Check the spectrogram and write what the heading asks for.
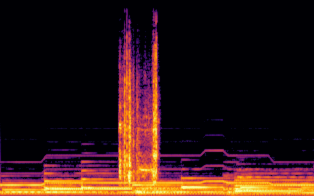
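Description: Background piano music, with a camera shutter sounding about a second in as two quick clicks close together.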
